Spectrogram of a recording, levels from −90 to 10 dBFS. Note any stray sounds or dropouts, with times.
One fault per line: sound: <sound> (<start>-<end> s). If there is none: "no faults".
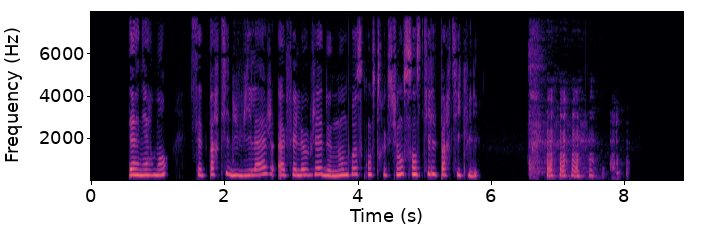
sound: laugh (6.5-8.1 s)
